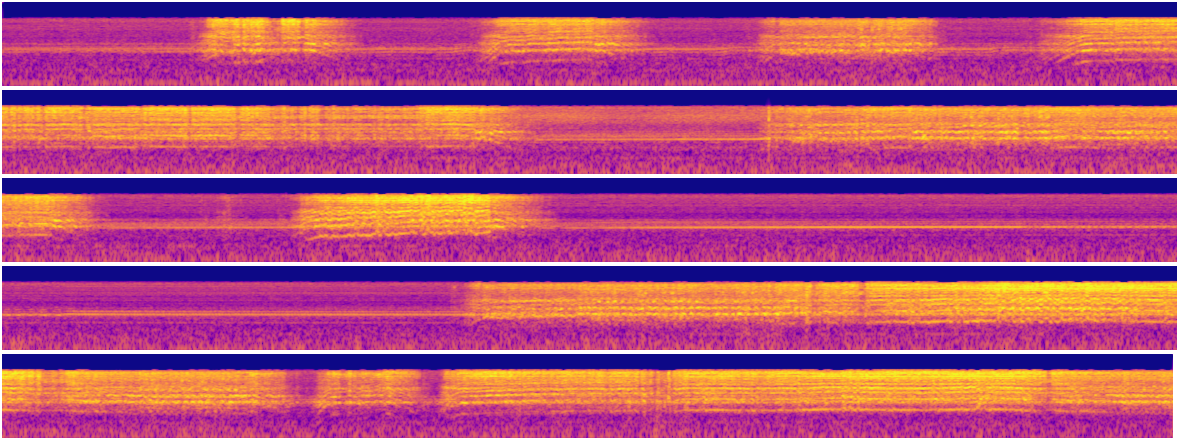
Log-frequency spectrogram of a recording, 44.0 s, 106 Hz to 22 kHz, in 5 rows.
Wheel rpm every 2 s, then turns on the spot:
30, 50, 60, 70, 150, 160, 30, 90, 150, 30, 80, 0, 0, 0, 10, 140, 160, 160, 110, 130, 160, 160.
none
